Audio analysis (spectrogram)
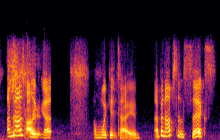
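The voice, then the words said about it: Slight Boston accent. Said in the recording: “she just inputted that Boston accent a little bit”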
